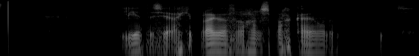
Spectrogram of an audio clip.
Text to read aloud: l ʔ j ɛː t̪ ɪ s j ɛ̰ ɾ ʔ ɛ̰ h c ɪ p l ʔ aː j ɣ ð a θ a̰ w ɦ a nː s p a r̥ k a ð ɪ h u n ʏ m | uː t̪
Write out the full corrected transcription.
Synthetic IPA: l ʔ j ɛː t̪ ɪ s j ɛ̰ ɾ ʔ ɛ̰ h c ɪ p ɾ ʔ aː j ɣ ð a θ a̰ w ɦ a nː s p a r̥ k a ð ɪ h ɔ n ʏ m | uː t̪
